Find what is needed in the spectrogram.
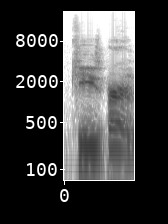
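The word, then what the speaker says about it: Keays-Byrne: what What's his name you Keys burn that's how you pronounce it yeah he's uh in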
